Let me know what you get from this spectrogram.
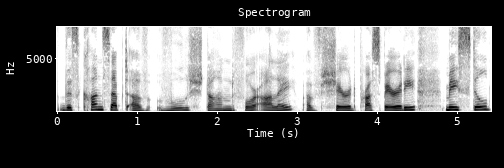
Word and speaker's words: Wohlstand für alle: Wohlstand für alle, which means material well-being for all.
